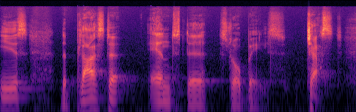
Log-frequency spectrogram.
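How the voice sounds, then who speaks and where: A man speaks in a very clean recording against a silent background. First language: German. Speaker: chairman of a straw bale building network. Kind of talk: conference presentation. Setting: stage with audience.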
